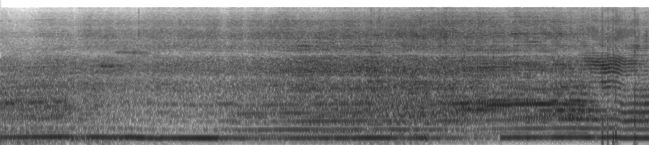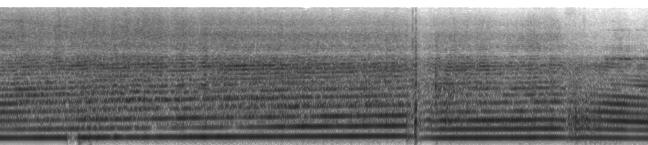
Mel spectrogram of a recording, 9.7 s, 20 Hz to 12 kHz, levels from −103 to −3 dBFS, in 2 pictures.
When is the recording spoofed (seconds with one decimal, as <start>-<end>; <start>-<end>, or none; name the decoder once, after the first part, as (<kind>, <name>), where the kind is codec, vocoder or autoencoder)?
0.6-1.2 (vocoder, Vocos)

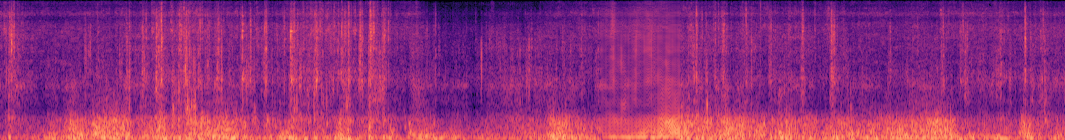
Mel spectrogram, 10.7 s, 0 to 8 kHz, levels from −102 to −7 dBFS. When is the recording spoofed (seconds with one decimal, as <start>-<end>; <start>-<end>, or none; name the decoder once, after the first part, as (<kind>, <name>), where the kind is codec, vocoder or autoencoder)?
6.0-6.8 (vocoder, Vocos)

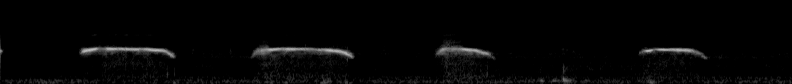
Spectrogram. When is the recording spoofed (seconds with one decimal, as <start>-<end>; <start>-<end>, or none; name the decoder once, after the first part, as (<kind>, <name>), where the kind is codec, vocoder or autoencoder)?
0.0-5.8 (vocoder, Vocos); 6.7-7.9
